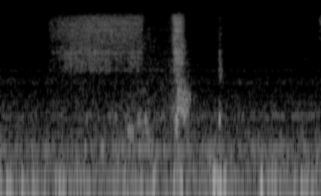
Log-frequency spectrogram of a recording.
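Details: Breath cycle of the speaker's own home mechanical ventilator, audible in the background while they talk.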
